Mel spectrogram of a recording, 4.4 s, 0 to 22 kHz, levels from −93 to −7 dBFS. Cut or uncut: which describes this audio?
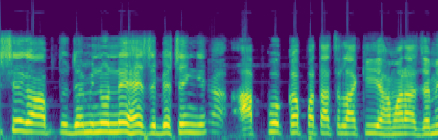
cut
